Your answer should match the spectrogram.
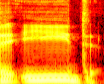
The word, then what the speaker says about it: Eid: And that's the Eid, E-I-D, or the Eid al-Fitr. Am I pronouncing that right? – That's right. Yeah, short and simple.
